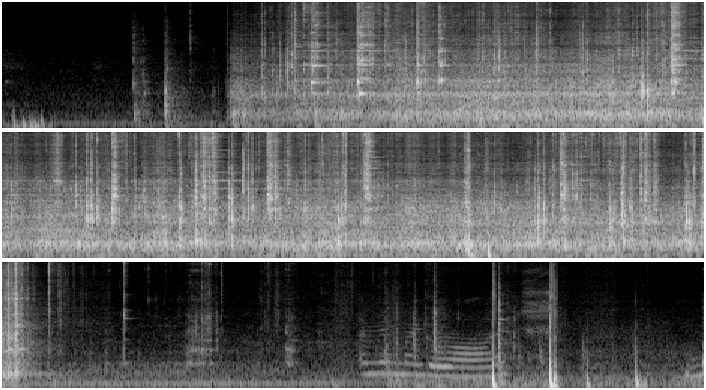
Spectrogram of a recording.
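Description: A mug and kitchenware clinking and clattering loudly for about eight seconds, starting a second and a half in. Two sharp knocks follow near the end.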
